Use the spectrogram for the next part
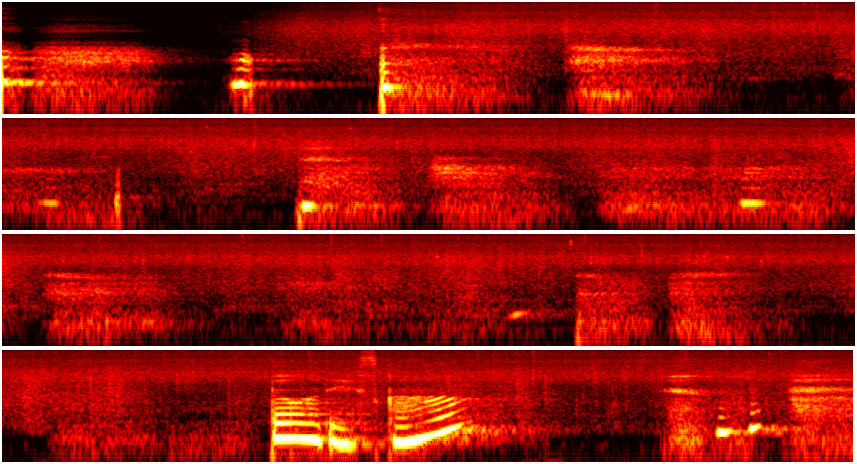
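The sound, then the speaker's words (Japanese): A steady soft crackling hiss of carbonated foam as someone's head and hair are washed, with faint breaths and brief quiet speech, then a few louder squishy bursts near the end. “肌に染み込むような炭酸の感触、しっかり味わっていますか？”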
